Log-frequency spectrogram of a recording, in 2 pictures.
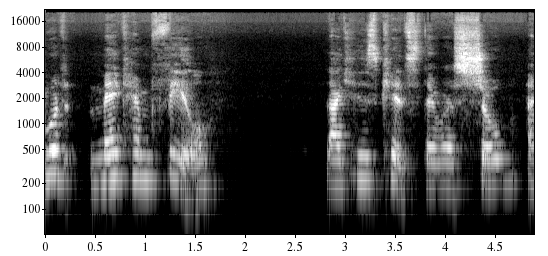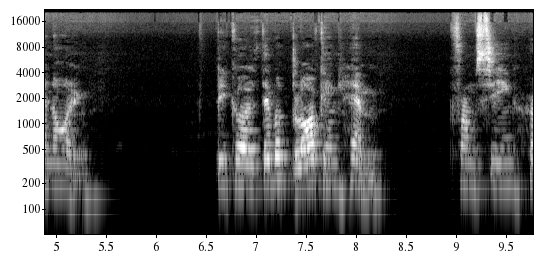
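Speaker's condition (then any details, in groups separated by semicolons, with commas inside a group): No condition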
